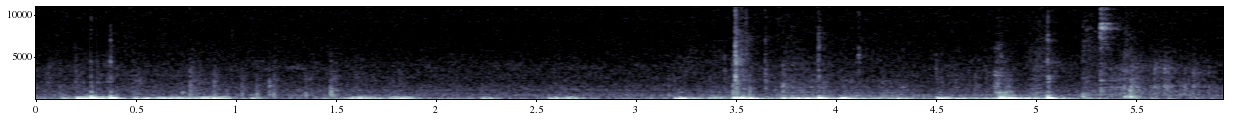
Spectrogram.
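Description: Irregular light knocks and bumps with a few sharper clicks, the loudest click about three and a half seconds in: metal tools and parts handled on a wooden workbench.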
